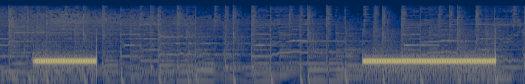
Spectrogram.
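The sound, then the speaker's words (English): A telephone rings unanswered, heard through the line as two long, steady, low-pitched ring tones separated by a pause of several seconds, the second ring lasting about twice as long as the first. “how am I supposed to help with this rain in the house if you don't pick up? Right, that's just ringing forever.”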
